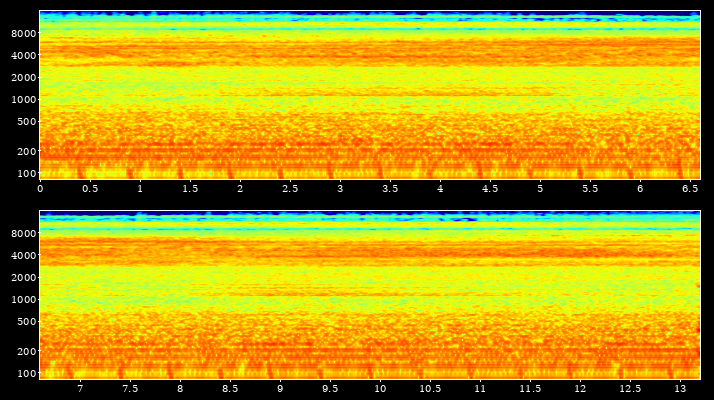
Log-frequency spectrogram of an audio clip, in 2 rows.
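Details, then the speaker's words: Toro Greensmaster 3250D cylinder mower reel on a spin grinder, wheel traversing slowly to remove taper before setting the program: continuous high-pitched grinding hiss with a regular low thump about four times a second as the tapered reel rubs the wheel. "so I'm gonna make it go slowly across we've got to get that taper out before we set our program right"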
